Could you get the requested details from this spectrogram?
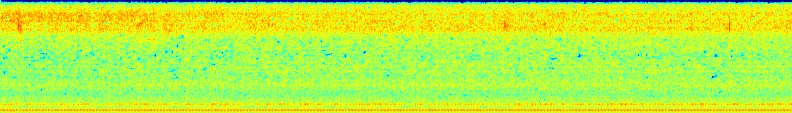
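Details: Hitachi air conditioner outdoor unit: a constant, loud droning hum with a firm mid tone and no cycling, running noticeably noisier than it should; cause not evident.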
